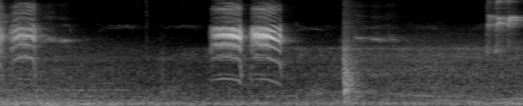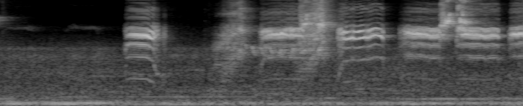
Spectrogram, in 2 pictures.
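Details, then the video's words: Ashy bulbul in lively song, used as a training and lure recording for cage birds: bright, liquid chattering phrases with clear harmonic notes, a short burst early, a double burst, then a longer run of rapid, varied notes over a low background hum. "Brinji Kelabu Gacor, pancingan brinji kelabu, masteran brinji kelabu"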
